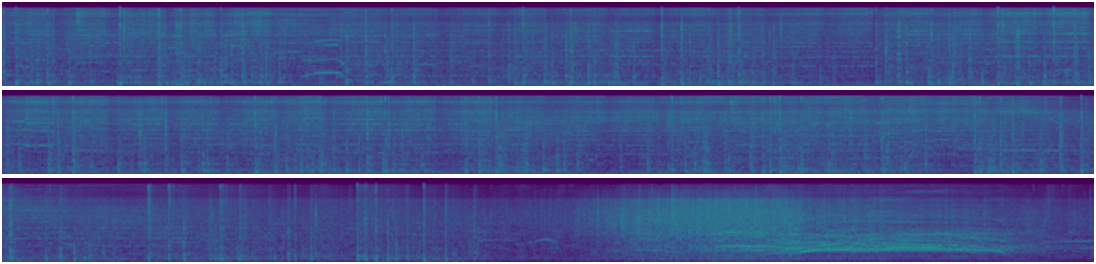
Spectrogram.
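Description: A large aerial fireworks display bursting and crackling continuously in rapid succession. Near the end a crowd swells into cheering and whoops.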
